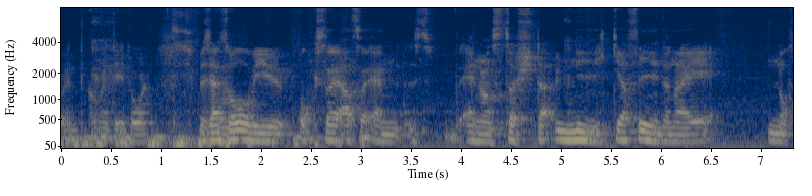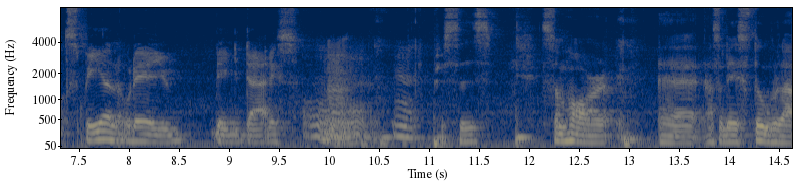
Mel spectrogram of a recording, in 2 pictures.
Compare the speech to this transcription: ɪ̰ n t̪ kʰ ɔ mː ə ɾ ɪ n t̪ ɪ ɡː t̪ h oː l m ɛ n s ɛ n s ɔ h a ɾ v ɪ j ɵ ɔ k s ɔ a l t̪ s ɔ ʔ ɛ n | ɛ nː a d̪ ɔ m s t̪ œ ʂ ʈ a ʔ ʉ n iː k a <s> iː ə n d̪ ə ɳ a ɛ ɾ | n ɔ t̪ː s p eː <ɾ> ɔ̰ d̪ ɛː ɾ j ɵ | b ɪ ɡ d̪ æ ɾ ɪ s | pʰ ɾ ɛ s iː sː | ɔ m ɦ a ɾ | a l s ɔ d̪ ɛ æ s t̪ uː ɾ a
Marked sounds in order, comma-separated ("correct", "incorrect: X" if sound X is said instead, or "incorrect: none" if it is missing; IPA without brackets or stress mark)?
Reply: incorrect: f, incorrect: l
